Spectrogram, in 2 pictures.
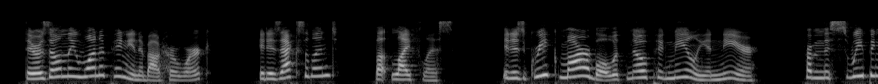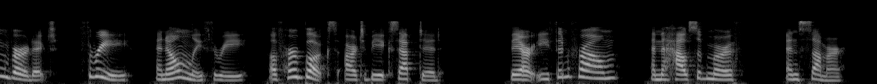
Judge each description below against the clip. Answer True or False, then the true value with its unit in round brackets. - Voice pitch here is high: True (250 Hz)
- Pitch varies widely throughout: True (7.1 semitones)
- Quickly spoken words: False (165 wpm)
